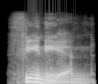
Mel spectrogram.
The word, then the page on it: Fenian: American English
